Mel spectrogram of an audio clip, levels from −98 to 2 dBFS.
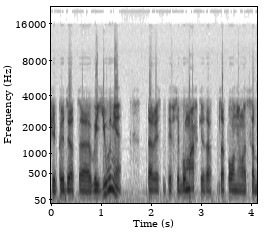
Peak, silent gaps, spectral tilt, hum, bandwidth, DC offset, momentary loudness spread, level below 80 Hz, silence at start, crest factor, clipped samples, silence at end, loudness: -4 dBFS; none; -5.5 dB/octave; none; 11.5 kHz; under 0.1%; 8 LU; -52 dBFS; 0 s; 14 dB; under 0.1%; 0 s; -17 LUFS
